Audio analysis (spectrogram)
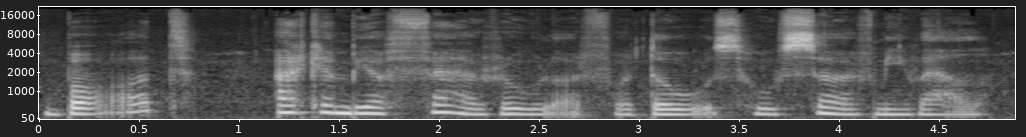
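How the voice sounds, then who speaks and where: Woman acting as a demon queen, husky, dark soft tone, slow and commanding, seductive, whispery ASMR fantasy roleplay. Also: medium pitch, exaggerated voice. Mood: persuasive, regal. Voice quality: breathy, husky. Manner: slow, deliberate, formal, often dropping into whispers.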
